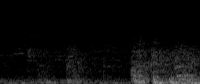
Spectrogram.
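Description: A woman's feet thump on a wooden floor.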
